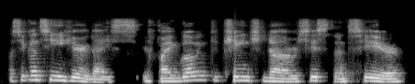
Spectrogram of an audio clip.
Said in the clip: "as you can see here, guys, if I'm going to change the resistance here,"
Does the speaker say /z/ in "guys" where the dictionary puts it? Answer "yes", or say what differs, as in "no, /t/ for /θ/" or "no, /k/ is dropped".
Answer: no, /s/ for /z/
